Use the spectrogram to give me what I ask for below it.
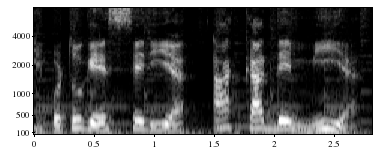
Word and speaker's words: academia: E em português seria academia. E a diferença seria que na palavra academia, a sílaba mais forte seria de. E em português, a sílaba mais forte seria mi.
